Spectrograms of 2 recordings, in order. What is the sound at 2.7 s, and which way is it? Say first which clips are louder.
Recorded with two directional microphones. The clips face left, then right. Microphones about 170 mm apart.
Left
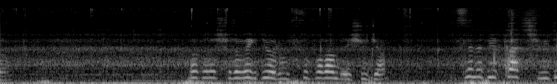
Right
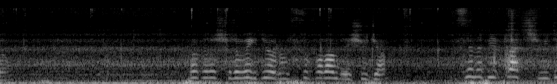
Speech: left 4 dB; 20° left (ahead or behind).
